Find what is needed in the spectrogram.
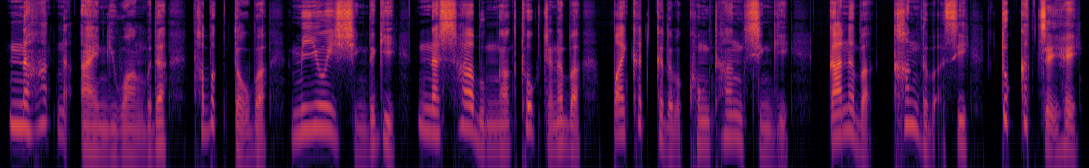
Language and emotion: Manipuri, disgusted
